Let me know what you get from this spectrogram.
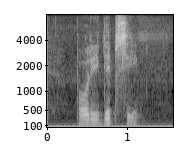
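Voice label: "polydipsie", Dutch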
